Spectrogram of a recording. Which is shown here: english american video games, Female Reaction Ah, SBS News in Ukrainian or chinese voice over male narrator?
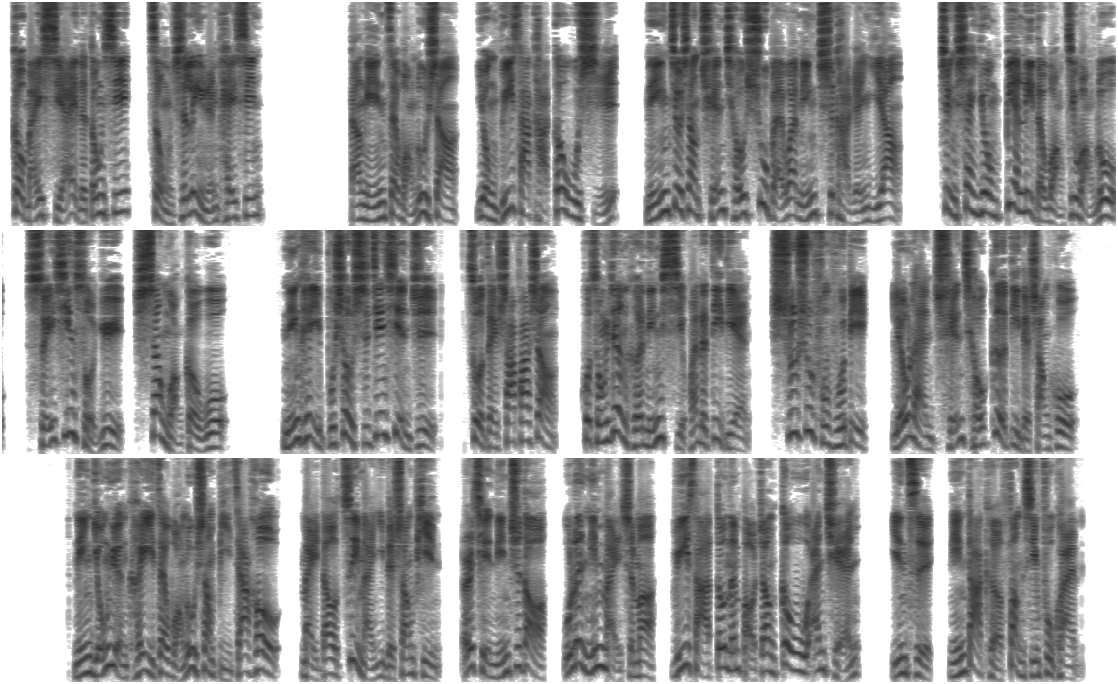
chinese voice over male narrator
